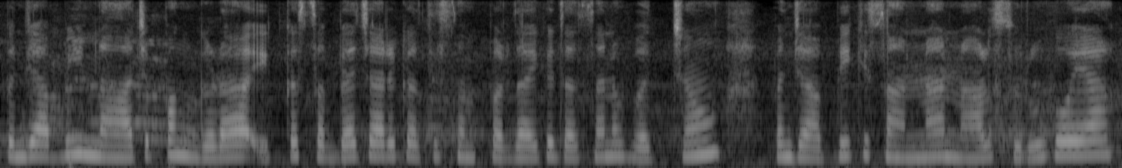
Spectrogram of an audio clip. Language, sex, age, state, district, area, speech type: Punjabi, female, 18-30, Punjab, Barnala, rural, spontaneous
